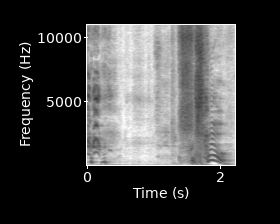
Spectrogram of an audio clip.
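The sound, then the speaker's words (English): A single sneeze erupts in the middle of a conversation: a sharp, noisy burst followed by a short voiced exclamation, with people talking around it. “Ooh, bless you. Bless you.”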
